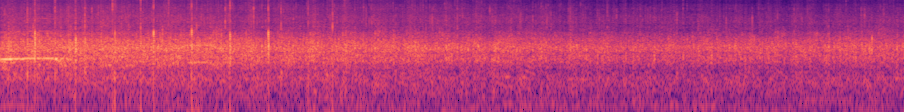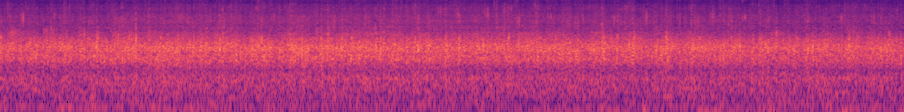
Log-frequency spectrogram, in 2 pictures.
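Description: Audience applauding, loudest in the first few seconds and then settling to a steady level.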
